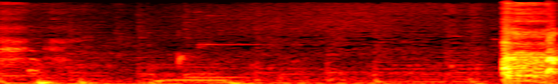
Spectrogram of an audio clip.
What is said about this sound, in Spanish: Me muero, quiero toser y no me dejo.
